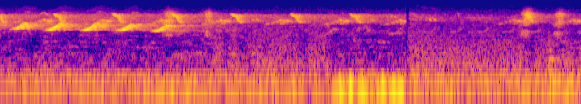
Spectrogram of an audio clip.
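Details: A dense run of shrill, slightly trilled chirps from a pair of little green bee-eaters perched in Jhalana while searching for their next meal, fading after two seconds before a few final notes.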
